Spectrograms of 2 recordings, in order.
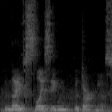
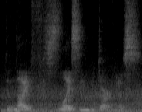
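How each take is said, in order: First: It is said at a slow pace. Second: It is said at a slower pace.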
